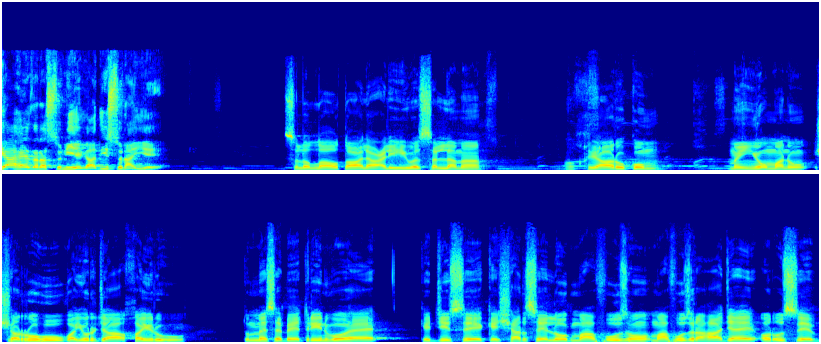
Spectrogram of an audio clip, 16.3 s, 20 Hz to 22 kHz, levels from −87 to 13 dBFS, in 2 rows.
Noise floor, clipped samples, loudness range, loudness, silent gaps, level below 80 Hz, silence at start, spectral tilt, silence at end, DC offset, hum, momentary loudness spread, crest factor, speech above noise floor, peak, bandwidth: -77 dBFS; under 0.1%; 3 LU; -25 LUFS; none; -76 dBFS; 0 s; -3 dB/octave; 0.05 s; under 0.1%; none; 7 LU; 14 dB; 52 dB; -12 dBFS; 16 kHz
